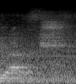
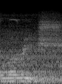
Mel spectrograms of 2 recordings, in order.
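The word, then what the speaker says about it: Larisch: The second half of this verse paragraph is entirely in the voice of a woman named Marie Lariche. Or Lariche, I think is how it's pronounced.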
